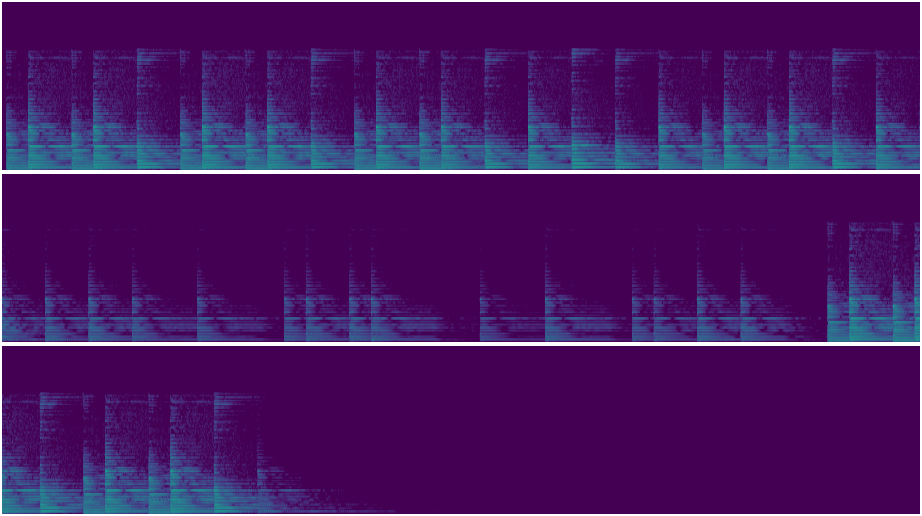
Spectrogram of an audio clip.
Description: (Folk song)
